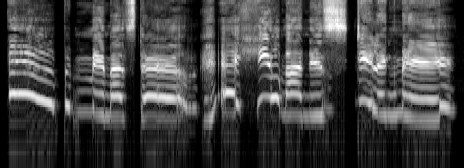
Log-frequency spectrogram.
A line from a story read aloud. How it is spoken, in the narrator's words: The magic harp screamed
